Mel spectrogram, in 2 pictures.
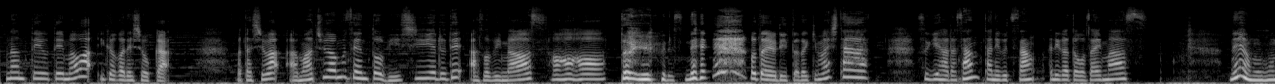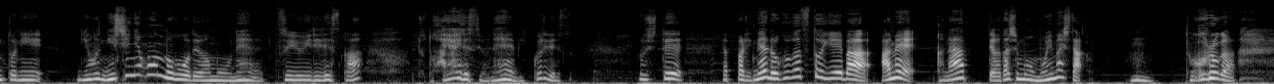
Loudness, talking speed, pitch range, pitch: -23 LUFS, 345 characters per minute, 200-275 Hz, 230 Hz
